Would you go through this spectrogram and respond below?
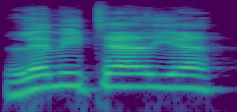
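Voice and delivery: loud Trump catchphrase; hammed-up Trump, punch tell; Trump impression. Trump starting his pitch to Bubba, loud. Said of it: "Trump tells Bubba".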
